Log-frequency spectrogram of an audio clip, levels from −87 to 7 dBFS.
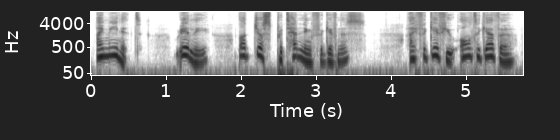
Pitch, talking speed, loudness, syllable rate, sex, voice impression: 185 Hz, 125 wpm, -17 LUFS, 5.5 syllables/s, male, masculine, adult-like, tensed, powerful, fluent, raspy, intellectual, calm, slightly reassuring, slightly wild, lively, slightly strict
